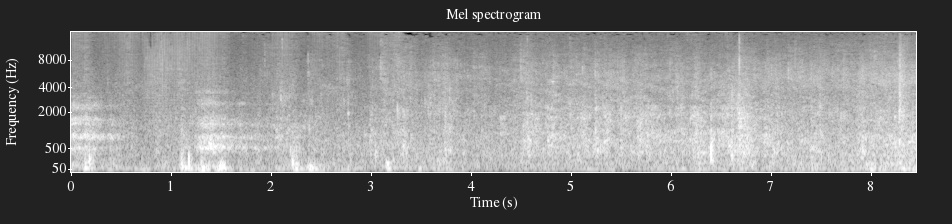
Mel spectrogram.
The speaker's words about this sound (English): Can you hear the rain?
